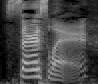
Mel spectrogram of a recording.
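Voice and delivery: loud tease. Acted. Nelson's teasing emphasis.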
